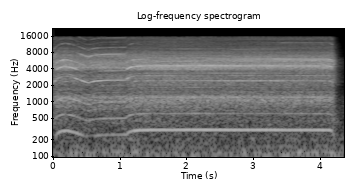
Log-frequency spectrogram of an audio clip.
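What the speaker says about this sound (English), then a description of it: "Drill my 2 lead holes." A power drill whines loudly and steadily, its pitch stepping up once as it bores lead holes through a thick plastic PVC enclosure, then cuts off abruptly.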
